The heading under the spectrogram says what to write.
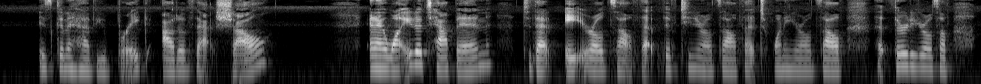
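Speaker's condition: No condition

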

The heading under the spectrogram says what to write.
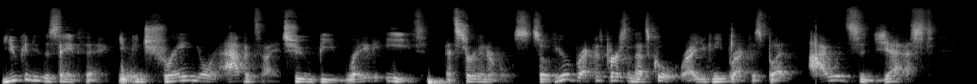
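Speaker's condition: No condition

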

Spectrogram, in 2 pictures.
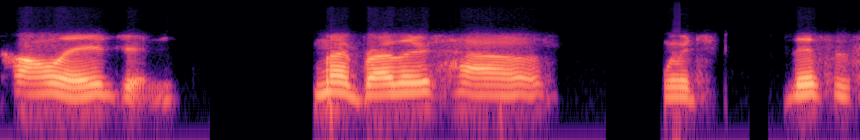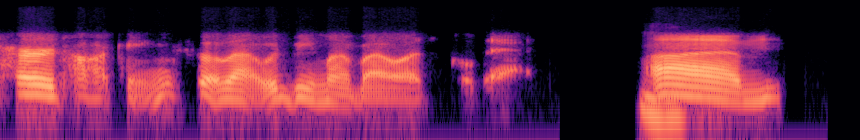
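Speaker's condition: Spastic quadriplegic cerebral palsy; age 27

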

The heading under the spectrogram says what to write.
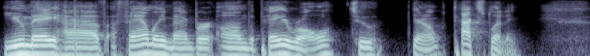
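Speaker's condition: No condition

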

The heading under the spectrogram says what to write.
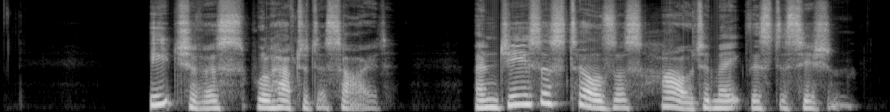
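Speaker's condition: No condition

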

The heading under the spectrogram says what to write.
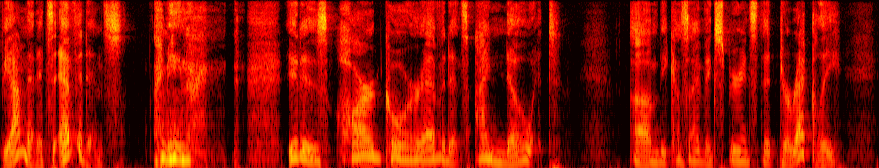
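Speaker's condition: Vocal cord cancer, repeated surgery; Hodgkin's lymphoma diagnosed at age 36, 19 vocal cord surgeries, chemotherapy causing mouth pain; a few weeks after 19th vocal cord surgery at University of Michigan, about 17 years since diagnosis

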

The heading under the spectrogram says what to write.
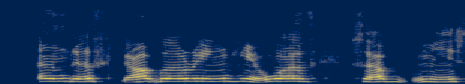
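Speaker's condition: Cerebral palsy

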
